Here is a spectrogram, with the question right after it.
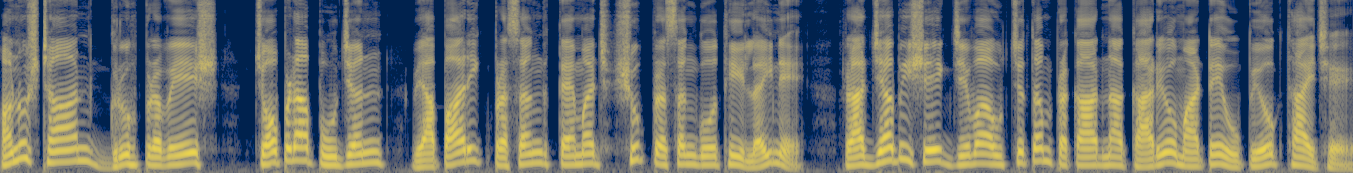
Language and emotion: Gujarati, neutral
